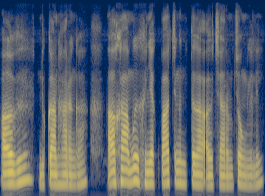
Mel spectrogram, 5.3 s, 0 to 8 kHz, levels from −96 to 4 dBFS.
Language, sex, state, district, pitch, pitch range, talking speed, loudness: Wancho, male, Arunachal Pradesh, Longding, 125 Hz, 115-135 Hz, 135 wpm, -18 LUFS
